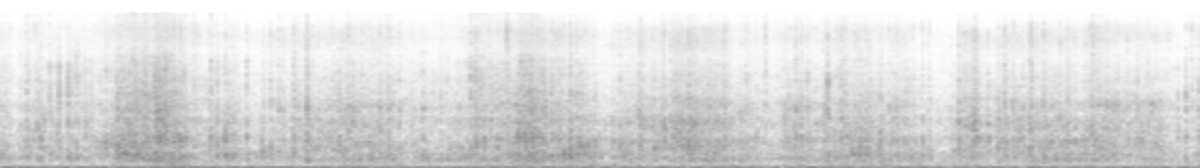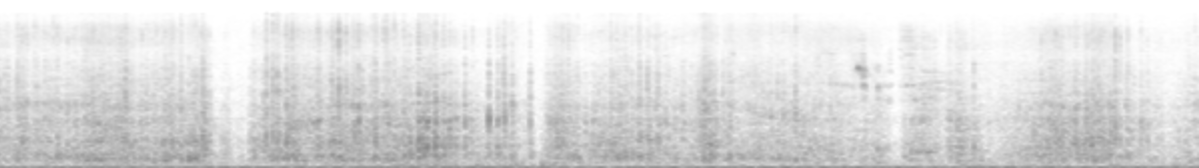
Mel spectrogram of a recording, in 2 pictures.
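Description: Long nails of both hands scratch and rub a stiff, dark grey waxed oilcloth cover stretched over a hollow shako resting on a table. The result is a steady, dense crinkling and scraping texture with faint low rumble and no clearly separated strikes.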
